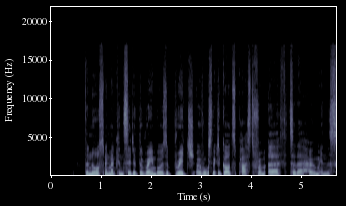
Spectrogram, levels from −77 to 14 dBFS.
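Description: Speech, with two brief stretches where frames were played out of order. From 1.08 to 1.23 s, just before "considered the rainbow as", two adjacent blocks of about 72 ms each swap places. At 3.14 to 3.34 s, between "as a bridge over" and "gods passed from", the same happens with blocks of about 96 ms. Each spot comes out as a garbled flutter, and no time is lost because the swapped halves simply exchange positions.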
